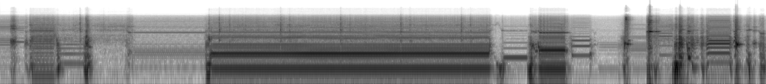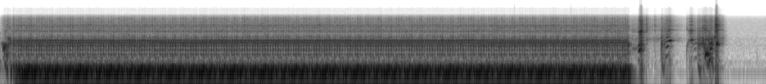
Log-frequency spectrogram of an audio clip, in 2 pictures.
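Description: Circuit-bent Furby's sound chip glitching: its voice comes out as choppy stuttering fragments, then freezes into a steady held tone about four seconds in for some six seconds. After more stutters, a louder steady buzzing drone is held from about halfway through for some twelve seconds before breaking back into stutters. These are the sounds of its two bends, a glitch bend and a hold trigger, both worked with potentiometers.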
